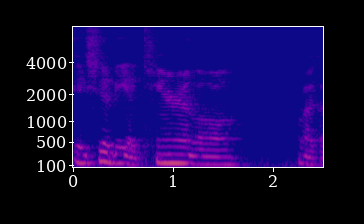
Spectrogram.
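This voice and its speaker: In a room with audible echo, a man speaks at a fairly slow pace with a dark, mellow, somewhat breathy tone and monotone, flat intonation. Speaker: podcast host. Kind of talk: casual solo podcast commentary. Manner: filler-heavy, stammering.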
